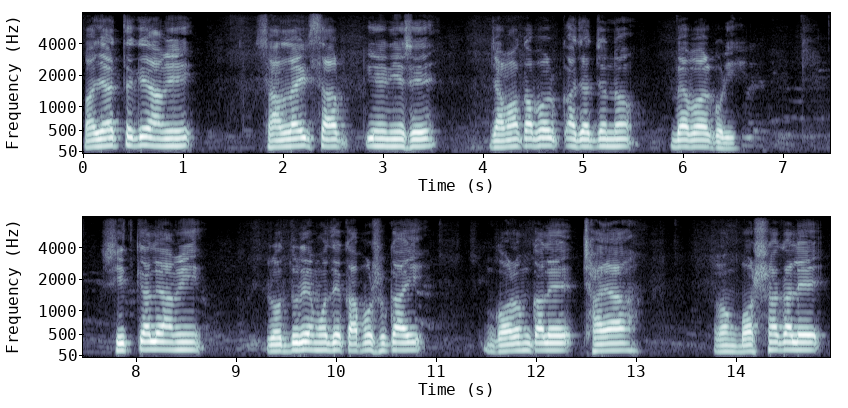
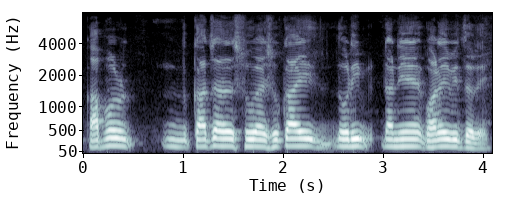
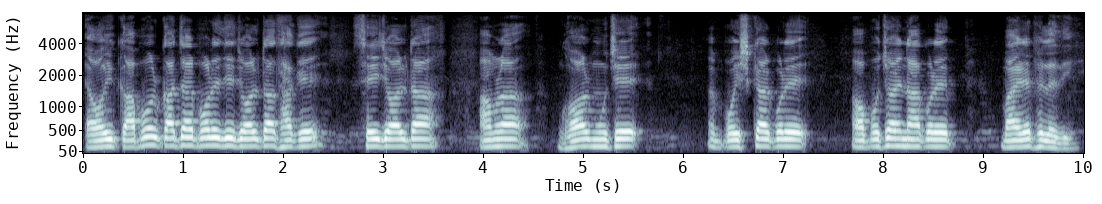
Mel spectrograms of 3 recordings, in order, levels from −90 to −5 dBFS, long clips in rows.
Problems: continuous background conversations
